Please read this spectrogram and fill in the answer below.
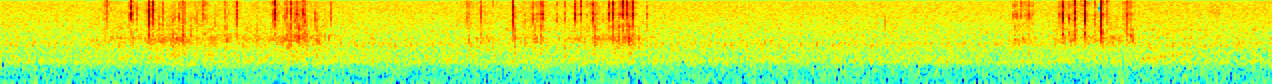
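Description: Baitcasting fishing reel clicking in three short bursts of sharp, quick ticks as a catfish is fought on a bent rod, over a steady faint hiss.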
